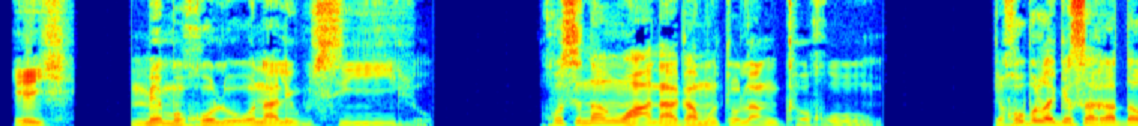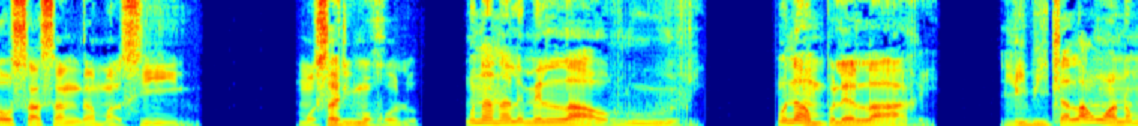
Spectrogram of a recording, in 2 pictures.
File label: male tswana voice over talent character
